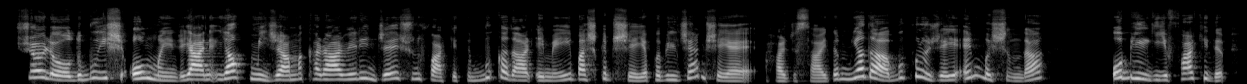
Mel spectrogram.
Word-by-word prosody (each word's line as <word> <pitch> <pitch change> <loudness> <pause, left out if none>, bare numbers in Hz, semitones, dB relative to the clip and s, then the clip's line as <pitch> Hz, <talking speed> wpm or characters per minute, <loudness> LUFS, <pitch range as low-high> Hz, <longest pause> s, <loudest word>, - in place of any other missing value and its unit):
Şöyle 320 +1 +2
oldu; 205 +2 +1
bu 295 +1 -3
iş 295 +1 +1
olmayınca, 205 -10 +3
yani, 230 -1 +6
yapmayacağıma 240 - +3
karar 230 -1 +3
verince 245 0 -1
şunu 255 -1 -8
fark 180 -7 -2
ettim: 185 +2 -12
Bu 315 - -5
kadar 205 -12 +1
emeği 185 +6 -5
başka 235 +2 -1
bir - - -5
şeye 175 -3 -1
yapabileceğim 210 - -5
şeye 165 - -2
harcasaydım 155 - -6
ya 360 +6 +4
da 295 -1 +5
bu 305 - -7
projeyi 385 - -1
en 335 +2 -4
başında 205 - -3 0.7
o 305 -1 +2
bilgiyi 215 -7 -2
fark 270 +5 -2
edip, 280 - -6
230 Hz, 150 wpm, -20 LUFS, 190-285 Hz, 0.7 s, yani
